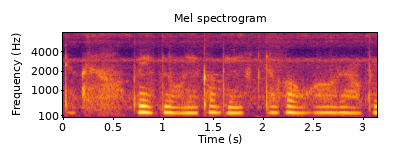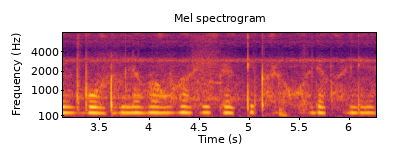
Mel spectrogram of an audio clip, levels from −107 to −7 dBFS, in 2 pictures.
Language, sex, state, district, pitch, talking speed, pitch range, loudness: Hindi, female, Bihar, Saran, 205 Hz, 220 wpm, 200-210 Hz, -23 LUFS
